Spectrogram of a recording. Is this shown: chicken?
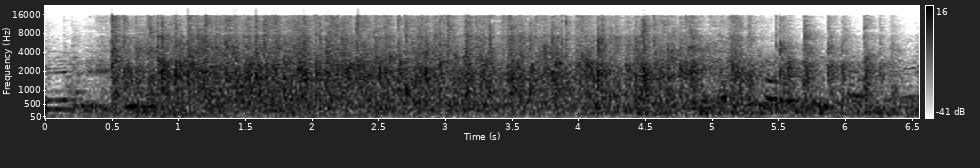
no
